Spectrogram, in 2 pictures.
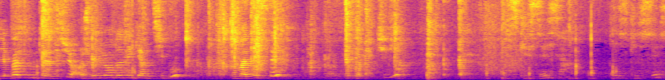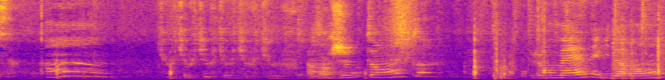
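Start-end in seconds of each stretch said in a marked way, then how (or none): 3.8-7.2 soft whisper to the puppy. Real, not acted. Owner teasing the puppy with a treat, whispering. 8.2-9.7 whispered tchouf tchouf play sounds; hushed playful tchouf noises; soft tchouf noises. Real, not acted. Owner enticing the puppy with hushed tchouf sounds.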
